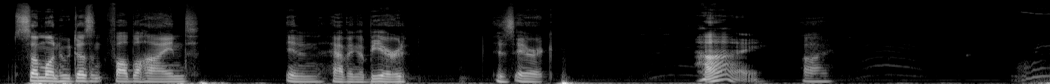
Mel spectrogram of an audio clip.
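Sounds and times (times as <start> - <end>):
speech: 0.2 - 2.1, 2.9 - 4.2, 4.9 - 5.6, 7.0 - 8.4
cat meowing with drawn-out wavering cry and rising yowl: 6.5 - 7.2, 8.6 - 9.5, 10.2 - 10.4.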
